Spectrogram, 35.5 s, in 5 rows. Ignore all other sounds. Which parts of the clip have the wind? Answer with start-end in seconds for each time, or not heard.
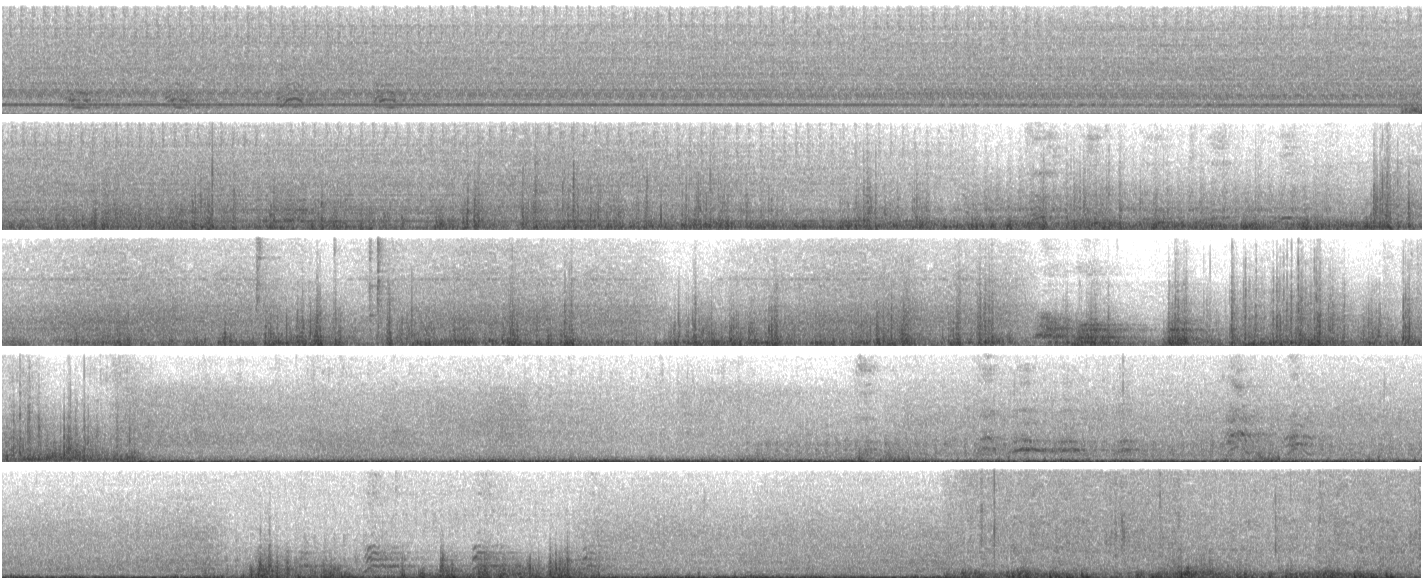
7.0-35.4.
